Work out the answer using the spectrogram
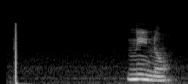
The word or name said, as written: Nino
